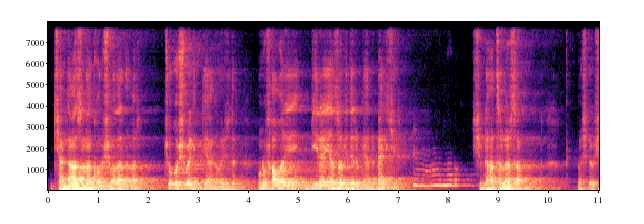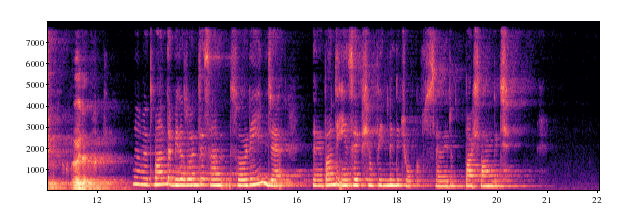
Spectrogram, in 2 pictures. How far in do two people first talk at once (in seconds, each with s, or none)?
none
